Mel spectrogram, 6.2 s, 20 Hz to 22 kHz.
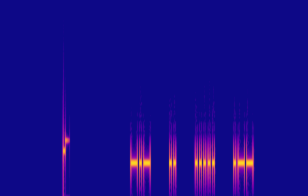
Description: Morse code, heard as a keyed tone, about 28 wpm, spaced as for 16 wpm, 700 Hz. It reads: KI5W
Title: USA Call Signs - 3x Character Spacing - 28wpm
